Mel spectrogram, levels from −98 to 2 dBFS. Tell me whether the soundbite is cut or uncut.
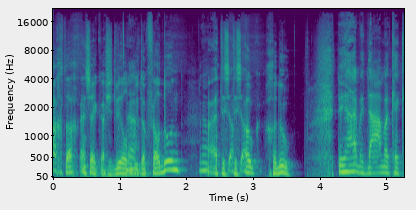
cut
